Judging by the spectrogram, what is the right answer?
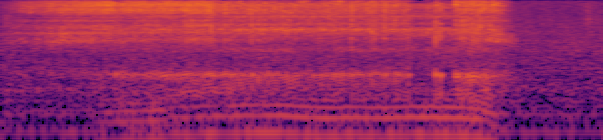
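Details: Snoring: one long, deep, rumbling snore on an in-breath, about two seconds, then quiet breathing noise.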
